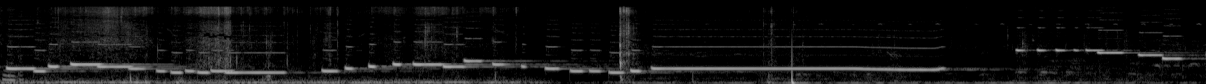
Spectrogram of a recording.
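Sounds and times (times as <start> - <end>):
flute-like melody: 0.0 - 12.0.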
